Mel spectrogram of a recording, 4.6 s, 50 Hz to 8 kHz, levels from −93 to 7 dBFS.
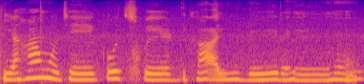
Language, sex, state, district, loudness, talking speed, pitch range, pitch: Hindi, female, Madhya Pradesh, Katni, -13 LUFS, 105 wpm, 210-235 Hz, 220 Hz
